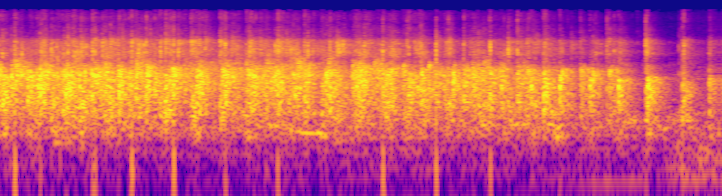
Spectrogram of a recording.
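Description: Audience applauding, a dense steady clapping that thins out to a few scattered claps near the end.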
